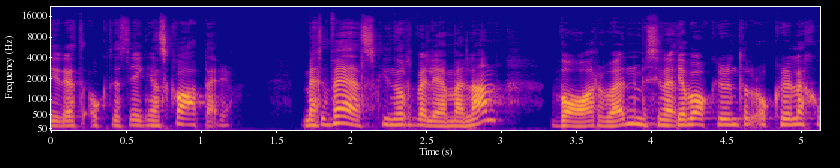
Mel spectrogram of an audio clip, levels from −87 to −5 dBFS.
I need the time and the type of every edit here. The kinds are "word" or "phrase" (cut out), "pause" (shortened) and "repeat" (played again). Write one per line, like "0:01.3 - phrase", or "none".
0:01.8 - word
0:02.4 - word
0:04.2 - word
